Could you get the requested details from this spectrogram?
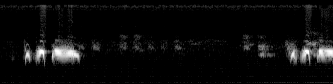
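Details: Spotted dove song meant to lure wild doves. Two short hooked coos lead into a long, even coo, and the phrase is repeated after a quiet gap of about four seconds.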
